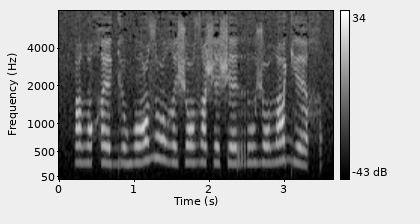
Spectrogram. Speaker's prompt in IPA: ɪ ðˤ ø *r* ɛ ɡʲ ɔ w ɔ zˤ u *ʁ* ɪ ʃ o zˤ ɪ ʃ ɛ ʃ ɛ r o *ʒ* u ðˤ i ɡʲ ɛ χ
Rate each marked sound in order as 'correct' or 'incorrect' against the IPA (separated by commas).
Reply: incorrect, correct, correct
